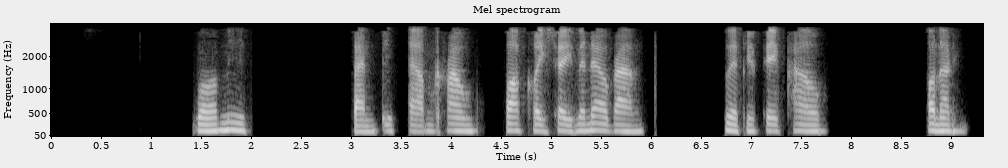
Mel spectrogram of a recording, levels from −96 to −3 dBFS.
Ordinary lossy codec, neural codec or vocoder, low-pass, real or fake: MP3, 32 kbps; codec, 16 kHz, 0.5 kbps, X-Codec, HuBERT features, trained on balanced general audio; 3.6 kHz; fake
